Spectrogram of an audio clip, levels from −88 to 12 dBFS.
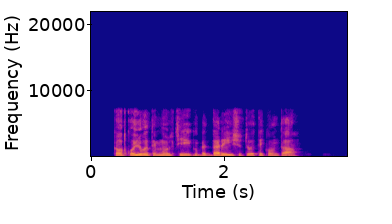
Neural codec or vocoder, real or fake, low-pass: codec, 16 kHz, 4 kbps, FreqCodec, smaller model; fake; 7.2 kHz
